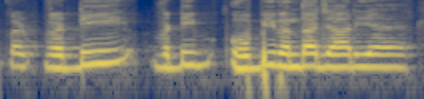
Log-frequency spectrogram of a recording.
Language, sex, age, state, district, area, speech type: Punjabi, male, 18-30, Punjab, Fazilka, urban, spontaneous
